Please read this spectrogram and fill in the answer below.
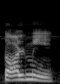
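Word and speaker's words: Ptolemy: लेखक कौन है तो टॉलमी इसे इंग्लिश में पी टॉलमी लिखा जाता है जैसे कि सुनामी को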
